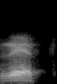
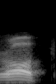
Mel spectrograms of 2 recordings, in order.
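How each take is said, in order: First: The vowel sounds like the a in cat. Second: The vowel sounds like the o in hot. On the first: The speaker calls it wrong. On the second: The speaker calls it right. "W R A T H এর উচ্চারণ হচ্ছে রথ"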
